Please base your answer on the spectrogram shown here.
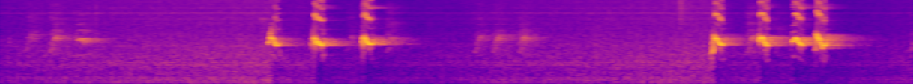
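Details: Sooty-headed bulbul singing high to goad rivals into answering: a group of three sharp, bright chirps, a quiet gap, then four rapid bubbly notes near the end.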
